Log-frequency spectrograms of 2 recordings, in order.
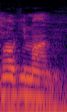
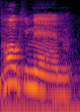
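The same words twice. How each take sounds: First: The word ends with a 'mon' sound. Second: The word ends with a 'man' sound. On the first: It is the usual name. "when you put the "an" with it" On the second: It sounds funnier. "so much funnier"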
